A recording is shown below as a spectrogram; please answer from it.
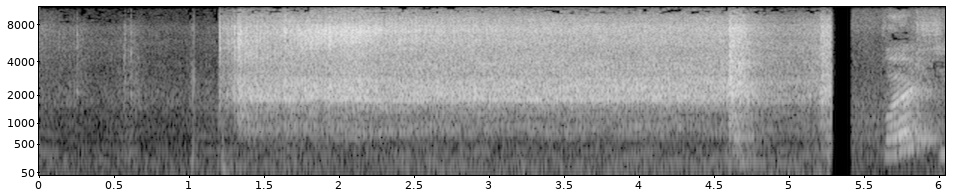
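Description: A click, then the toy car kit's small battery-powered electric motor and its drive whirring steadily for about three and a half seconds, the sound dropping in level shortly before it cuts off.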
